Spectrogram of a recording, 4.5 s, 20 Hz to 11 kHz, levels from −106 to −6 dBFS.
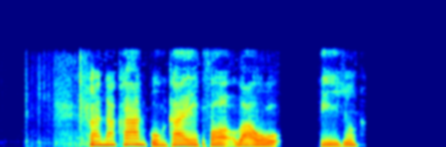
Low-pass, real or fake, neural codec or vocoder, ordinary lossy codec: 7.2 kHz; fake; codec, 16 kHz, 2 kbps, FunCodec, trained on Chinese and English, 25 frames a second; none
